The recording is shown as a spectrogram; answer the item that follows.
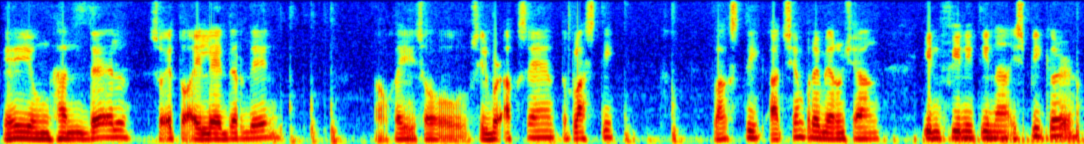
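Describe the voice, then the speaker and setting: Relaxed man with gravelly voice. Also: mid-range voice, slow, dry recording, rough recording. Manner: relaxed, repetitive pointing-out with frequent fillers. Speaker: car owner reviewing his vehicle. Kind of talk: casual walkaround tour narration. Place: inside a car.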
